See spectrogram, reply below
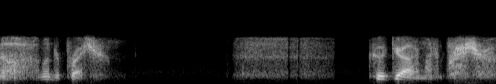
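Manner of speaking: sounding winded. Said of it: "My apologies if I sound a little winded".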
